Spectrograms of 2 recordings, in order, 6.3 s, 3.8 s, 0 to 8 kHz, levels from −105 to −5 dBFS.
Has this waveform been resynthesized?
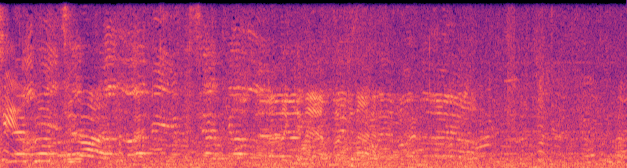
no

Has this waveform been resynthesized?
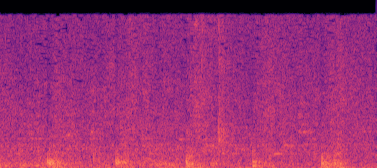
no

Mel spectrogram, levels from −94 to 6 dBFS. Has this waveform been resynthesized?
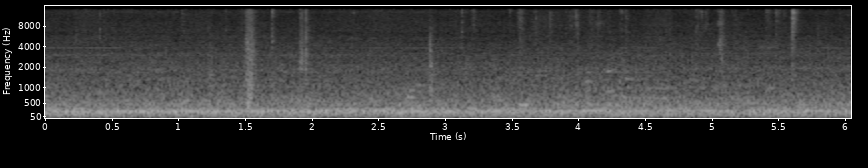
no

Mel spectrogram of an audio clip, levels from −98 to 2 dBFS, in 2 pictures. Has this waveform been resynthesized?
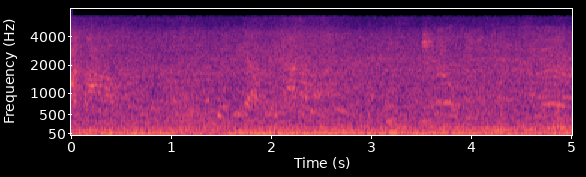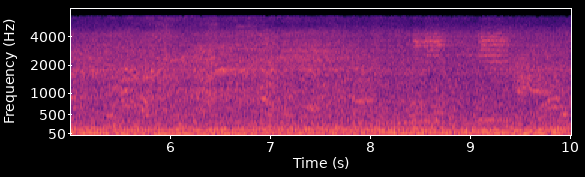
yes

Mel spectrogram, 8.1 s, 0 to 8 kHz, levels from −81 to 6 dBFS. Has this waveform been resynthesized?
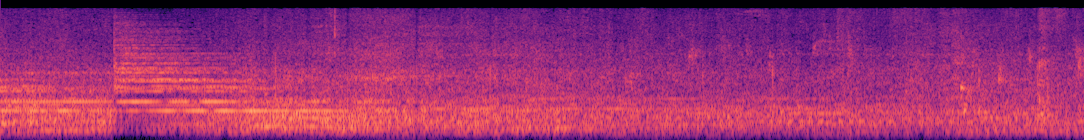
no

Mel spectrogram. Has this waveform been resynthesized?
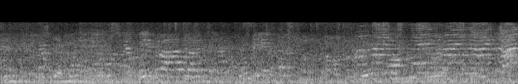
yes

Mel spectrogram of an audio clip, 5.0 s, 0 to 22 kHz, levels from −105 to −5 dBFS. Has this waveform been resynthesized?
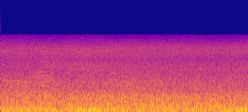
no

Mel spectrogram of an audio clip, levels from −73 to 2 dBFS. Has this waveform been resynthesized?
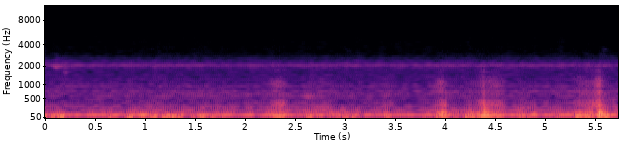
yes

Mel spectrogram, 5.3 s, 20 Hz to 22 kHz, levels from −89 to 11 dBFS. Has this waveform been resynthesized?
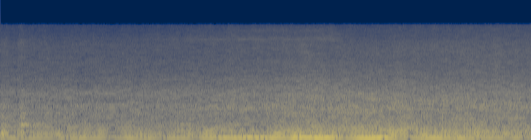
yes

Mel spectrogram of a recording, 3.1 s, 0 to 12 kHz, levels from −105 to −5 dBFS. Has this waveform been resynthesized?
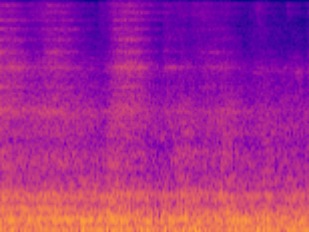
yes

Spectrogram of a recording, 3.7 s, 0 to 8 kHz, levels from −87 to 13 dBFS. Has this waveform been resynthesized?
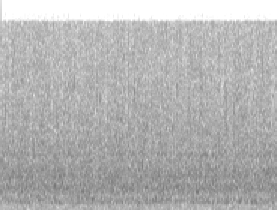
no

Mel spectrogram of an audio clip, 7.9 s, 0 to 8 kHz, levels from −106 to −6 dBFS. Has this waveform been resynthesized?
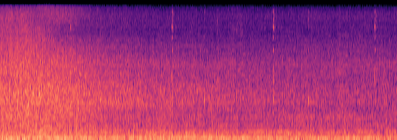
yes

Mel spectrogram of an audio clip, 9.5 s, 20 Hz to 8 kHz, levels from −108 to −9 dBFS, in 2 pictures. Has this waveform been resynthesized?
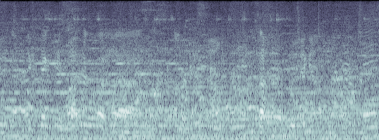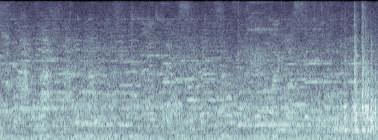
no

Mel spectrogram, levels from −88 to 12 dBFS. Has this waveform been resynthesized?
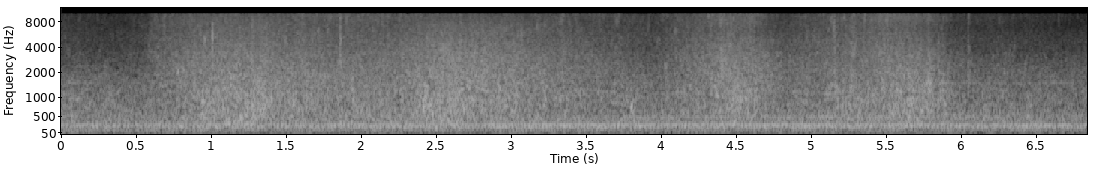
yes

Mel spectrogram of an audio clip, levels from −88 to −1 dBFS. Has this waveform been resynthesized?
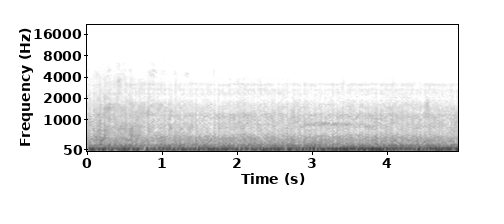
yes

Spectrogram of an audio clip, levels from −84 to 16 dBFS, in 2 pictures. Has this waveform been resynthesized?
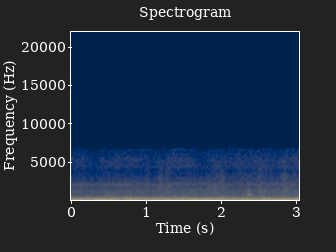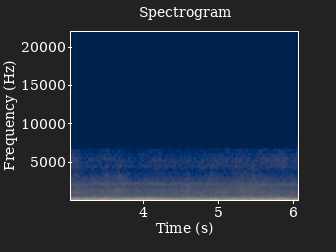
yes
